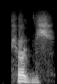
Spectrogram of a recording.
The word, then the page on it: turves: American English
